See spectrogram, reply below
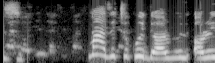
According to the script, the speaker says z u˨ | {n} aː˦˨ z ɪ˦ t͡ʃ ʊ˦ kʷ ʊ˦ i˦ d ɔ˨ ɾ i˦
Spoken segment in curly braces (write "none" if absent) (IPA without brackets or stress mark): m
